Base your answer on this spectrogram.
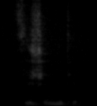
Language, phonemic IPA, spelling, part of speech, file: French, /zi.ʒe.ni.de/, zygénidé, noun, FR-zygénidé.ogg
- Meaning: zygenid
